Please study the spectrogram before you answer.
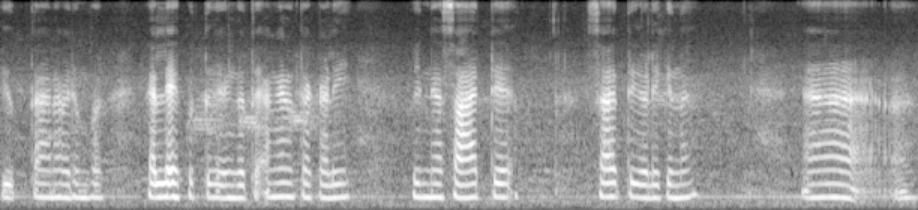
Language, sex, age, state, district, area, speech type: Malayalam, female, 60+, Kerala, Thiruvananthapuram, urban, spontaneous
